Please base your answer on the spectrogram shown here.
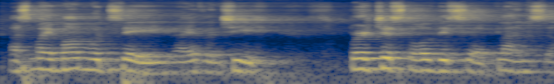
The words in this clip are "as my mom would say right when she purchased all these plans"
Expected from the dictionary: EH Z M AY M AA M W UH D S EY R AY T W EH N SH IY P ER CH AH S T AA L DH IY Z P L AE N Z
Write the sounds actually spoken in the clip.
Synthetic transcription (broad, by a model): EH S M AY M AA M W UH D S EY R AY T W EH N SH IY P ER CH AH S T AA L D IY S P L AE N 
